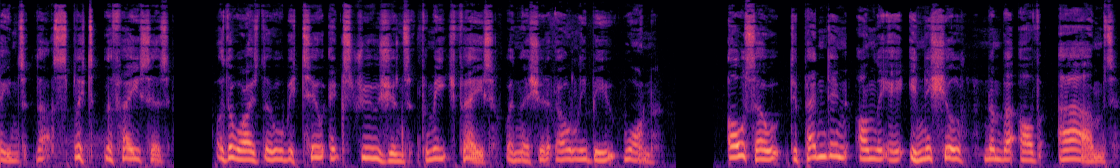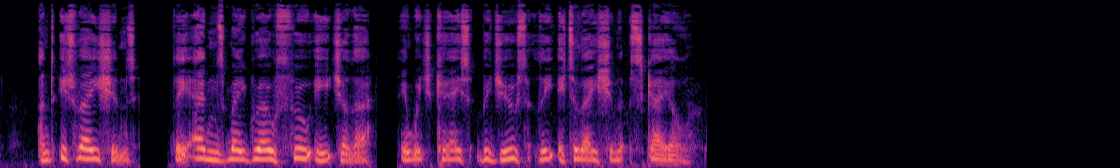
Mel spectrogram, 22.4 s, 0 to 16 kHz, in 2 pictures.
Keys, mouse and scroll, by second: 2.4 click, 4.2 Tab, 6.4-7.2 scroll up 3, 10.0 click, 12.7-16.0 drag, 18.2 x.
